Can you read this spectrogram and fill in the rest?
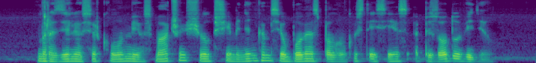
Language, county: Lithuanian, Kaunas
